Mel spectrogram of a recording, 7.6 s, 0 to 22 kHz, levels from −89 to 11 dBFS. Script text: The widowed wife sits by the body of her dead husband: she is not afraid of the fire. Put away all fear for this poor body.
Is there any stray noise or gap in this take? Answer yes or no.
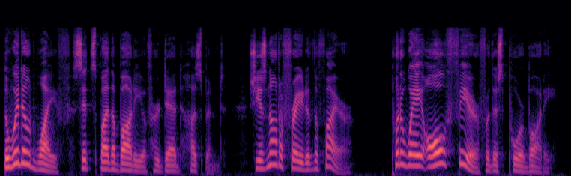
no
